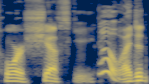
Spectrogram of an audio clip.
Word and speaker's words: Horoszewski: You know, I mean, if you go the old Polish way is Horoszewski.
